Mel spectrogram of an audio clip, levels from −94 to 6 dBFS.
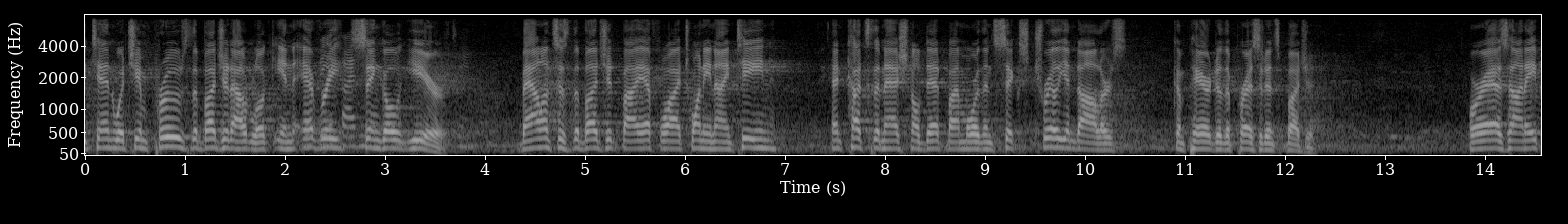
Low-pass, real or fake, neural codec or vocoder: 7.2 kHz; real; none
